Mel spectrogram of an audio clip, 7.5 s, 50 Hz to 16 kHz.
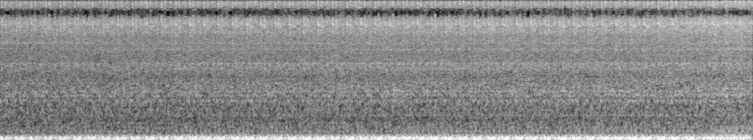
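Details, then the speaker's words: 2005–2009 Mustang GT V8 with misfire: deep idle with uneven loping beat, dropping to seven cylinders as each coil pack pigtail is unplugged; all coil packs confirmed good, misfire at idle. "if the coil pack is bad there will be no change in the idle if the coil pack is functioning as it should you'll hear it drop down to seven [Music] cylinders"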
